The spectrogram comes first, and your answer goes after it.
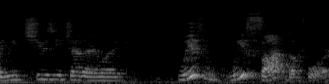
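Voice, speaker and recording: A woman with a medium pitch speaks amid audible room echo. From USA. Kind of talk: casual chat.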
